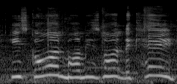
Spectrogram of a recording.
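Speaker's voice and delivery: put-on high, urgent child's shout; shouting boy. Simon shouting to his mother about the missing hamster. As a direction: tell Mom the news in alarm. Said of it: "Simon shouted".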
